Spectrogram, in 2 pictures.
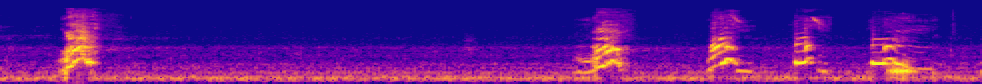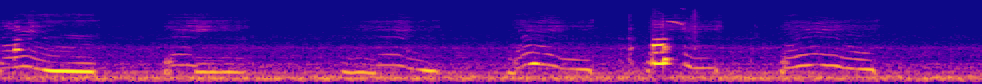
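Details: Two pet dogs in Japan, excited while their family's mother is away visiting her parents; sharp barks break out, then a run of high, bending whines rising and falling between short yelps, over a steady low hum.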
